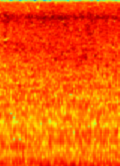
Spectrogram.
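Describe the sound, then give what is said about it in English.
A bus passing by in the street gives off a low, steady engine rumble and hum. It swells slightly in the middle of the brief moment and holds there without any voices. “Sorry, a big car passing. There was a bus passing by, sorry.”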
